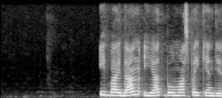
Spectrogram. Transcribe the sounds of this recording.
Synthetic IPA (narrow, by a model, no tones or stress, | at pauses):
it̪̚bɑjd̪ɑnijɑt̪bolˠmɑspɑekʲend̪e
